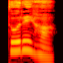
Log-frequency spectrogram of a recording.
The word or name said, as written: ತೊರೆಹ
